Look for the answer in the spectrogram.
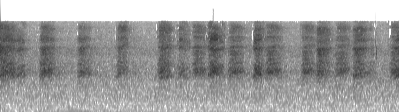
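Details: Several crows mobbing and dive-bombing a raccoon in North Vancouver, loud grating caws repeated in quick irregular bursts, calls overlapping from multiple birds.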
